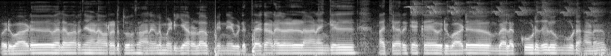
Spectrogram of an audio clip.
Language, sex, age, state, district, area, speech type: Malayalam, male, 18-30, Kerala, Alappuzha, rural, spontaneous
